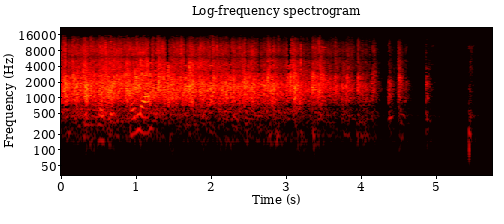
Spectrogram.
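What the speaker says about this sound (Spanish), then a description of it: "Un aplauso, por favor." A conference audience at an eCommerce Day event in Santiago applauds as presenters are called to the stage; dense, steady clapping fills the room, then thins out into a few scattered, isolated claps before stopping.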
